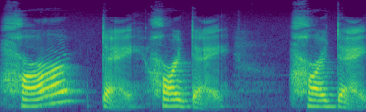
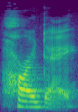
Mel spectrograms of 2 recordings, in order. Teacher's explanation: hard 하고 혀가 이미 입천장에 있죠. hard day 같이 터지면 돼요.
